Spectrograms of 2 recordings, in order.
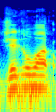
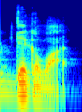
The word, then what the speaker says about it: gigawatt: Yeah, it's pronounced gigawatt or gigawatt. Either way. – So it's a G.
